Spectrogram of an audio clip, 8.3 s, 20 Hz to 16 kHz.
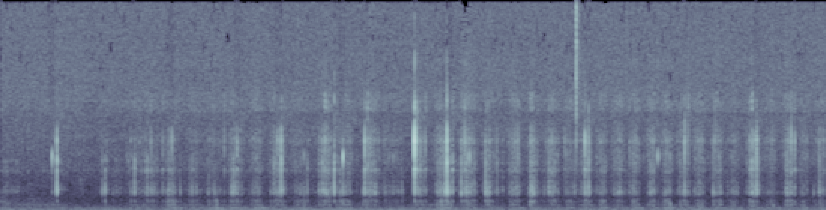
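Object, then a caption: Metal microphone housing. Long pointed nails of both hands scratch and tap the hollow black metal top of a 3Dio microphone. The result is a quiet, dense, bright scratching with irregular, dry clicking taps. A few sharper, louder ticks stand out.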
